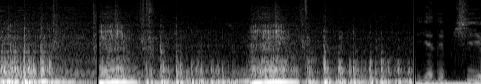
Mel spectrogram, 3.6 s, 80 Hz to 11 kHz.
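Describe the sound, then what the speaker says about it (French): A 462-horsepower Porsche Panamera engine revs with its exhaust valves open, loud and close, in a few rising throttle blips that sit over a steady idle rumble, with some voices underneath. "Et là, on va ouvrir l'échappement."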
